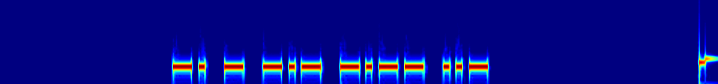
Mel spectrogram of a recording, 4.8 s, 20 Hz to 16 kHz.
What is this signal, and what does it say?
Morse code, heard as a keyed tone, about 29 wpm, 700 Hz. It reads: NTKYU
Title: Code Groups - 5 Letters - 28wpm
